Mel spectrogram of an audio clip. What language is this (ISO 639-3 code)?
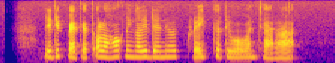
sun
